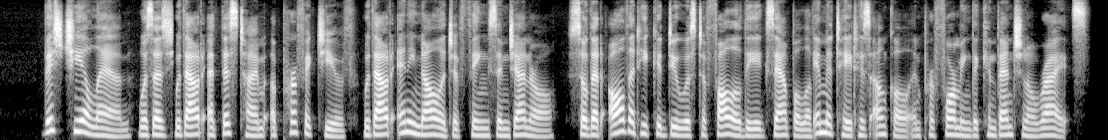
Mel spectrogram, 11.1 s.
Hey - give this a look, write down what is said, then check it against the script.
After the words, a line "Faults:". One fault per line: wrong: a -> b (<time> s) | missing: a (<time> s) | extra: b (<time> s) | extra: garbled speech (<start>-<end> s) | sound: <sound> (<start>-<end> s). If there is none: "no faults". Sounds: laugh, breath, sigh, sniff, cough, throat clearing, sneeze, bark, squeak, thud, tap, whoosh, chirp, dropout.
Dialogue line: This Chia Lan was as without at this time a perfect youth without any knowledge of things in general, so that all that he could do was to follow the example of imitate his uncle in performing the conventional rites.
This Chia Lan was as without at this time a perfect youth without any knowledge of things in general, so that all that he could do was to follow the example of imitate his uncle in performing the conventional rites.
Faults:
no faults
